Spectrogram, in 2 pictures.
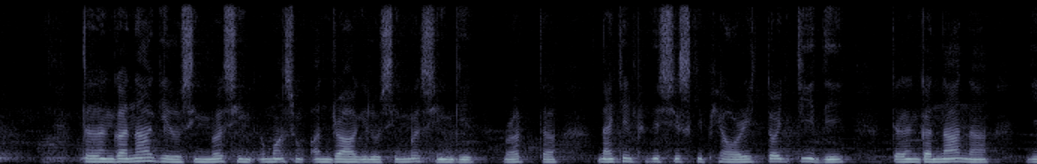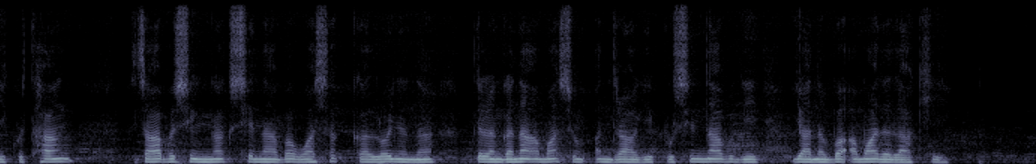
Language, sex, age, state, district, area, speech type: Manipuri, male, 18-30, Manipur, Chandel, rural, read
